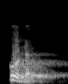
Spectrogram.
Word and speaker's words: could: Means you have to use present form of the verb with could, and in could L is silent there.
